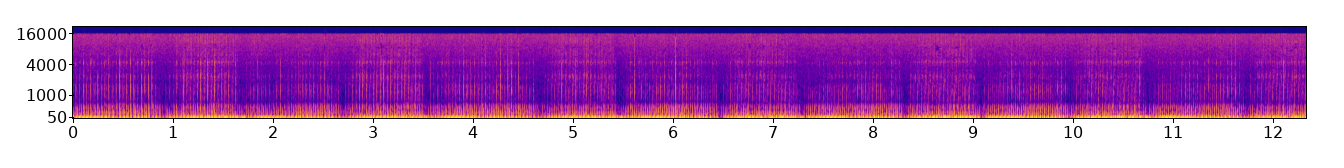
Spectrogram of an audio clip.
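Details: A two-year-old house cat purrs continuously, a soft low-pitched rumble pulsing in regular breath cycles near one per second with tiny pauses between, quiet room otherwise.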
